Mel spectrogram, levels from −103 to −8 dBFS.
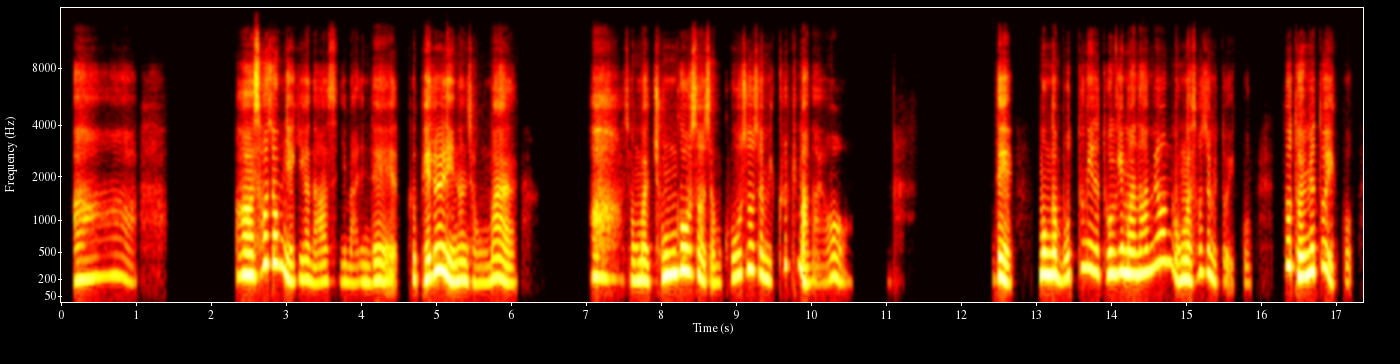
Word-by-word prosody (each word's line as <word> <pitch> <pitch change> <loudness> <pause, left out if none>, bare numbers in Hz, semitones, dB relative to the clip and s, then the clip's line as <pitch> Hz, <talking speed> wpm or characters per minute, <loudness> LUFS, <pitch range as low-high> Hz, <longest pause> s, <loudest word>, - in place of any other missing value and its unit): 아. 210 -1 -9 1.3
아. 245 +1 +5
서점 360 +3 +3
얘기가 200 +1 -4
나왔으니 180 +1 -12
말인데 175 +2 -7
그 210 - -4
베를린은 200 -2 +4
정말 170 +1 -6 1.0
아 210 -3 -5
정말 190 -1 -2
중고 250 +8 +4
서점, 190 -10 -3
고서점이 245 - -2
그렇게 350 +1 -8
많아요. 175 0 -4 1.9
네. 200 -7 +3 0.3
뭔가 245 0 +6
모퉁이를 265 +8 -3
돌기만 250 +1 +3
하면 350 +9 -2
뭔가 200 - +1
서점이 260 -5 -5
또 - - -17
있고 165 +1 -24 0.4
또 340 -1 +2
돌면 245 0 +5
또 320 +2 -2
있고. 170 - -6
215 Hz, 220 characters per minute, -20 LUFS, 185-255 Hz, 1.9 s, 뭔가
